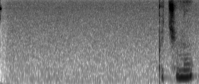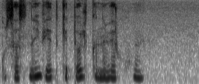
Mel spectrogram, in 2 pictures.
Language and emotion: Russian, neutral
